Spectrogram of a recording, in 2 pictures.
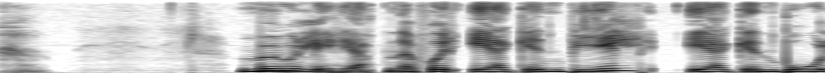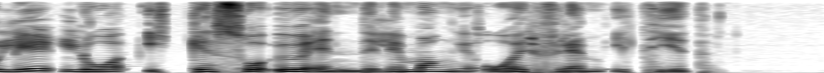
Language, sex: Norwegian, female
